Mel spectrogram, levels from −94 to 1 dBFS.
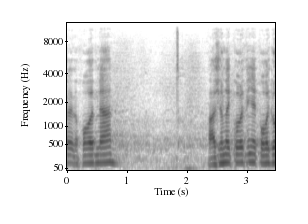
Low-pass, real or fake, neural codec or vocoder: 10.8 kHz; fake; codec, 44.1 kHz, 1.7 kbps, Pupu-Codec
